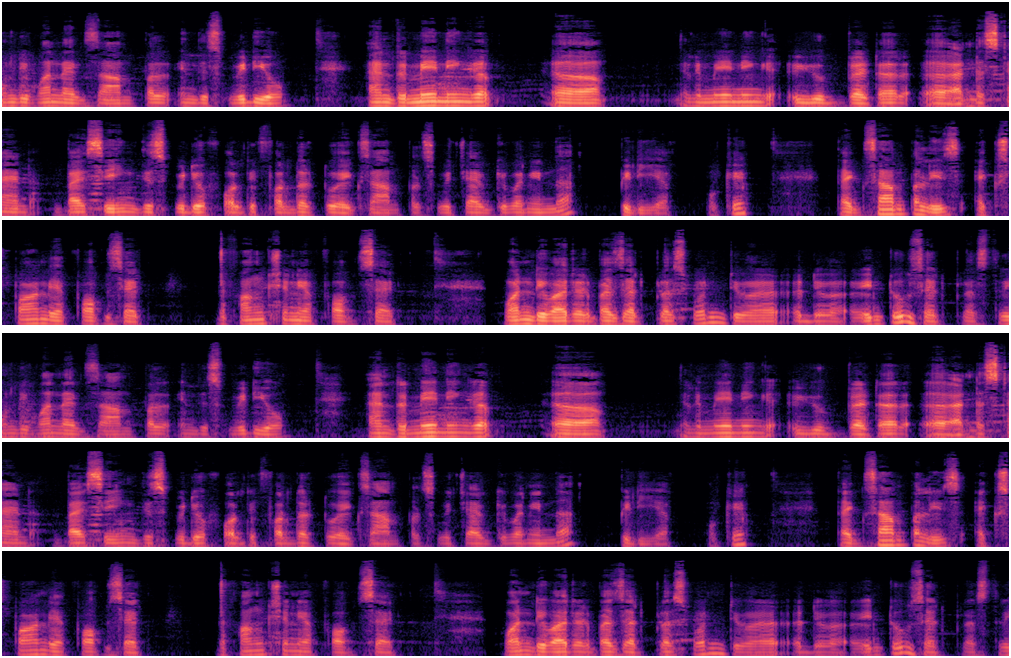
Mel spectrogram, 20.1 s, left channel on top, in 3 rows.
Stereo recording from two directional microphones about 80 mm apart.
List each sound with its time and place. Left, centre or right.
0.0 s speech: left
